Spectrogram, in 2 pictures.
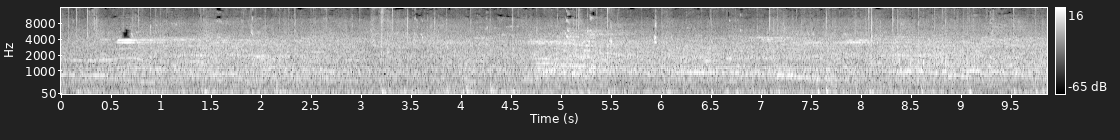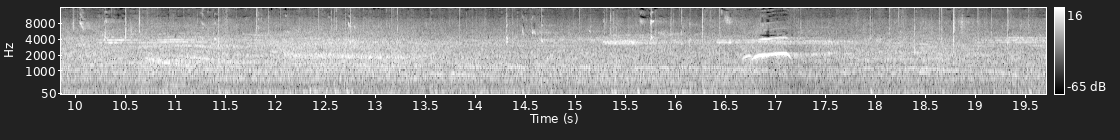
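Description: A volleyball is struck with a smack.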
